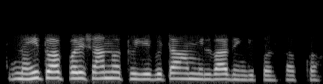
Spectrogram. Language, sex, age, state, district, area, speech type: Hindi, female, 18-30, Uttar Pradesh, Azamgarh, rural, conversation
